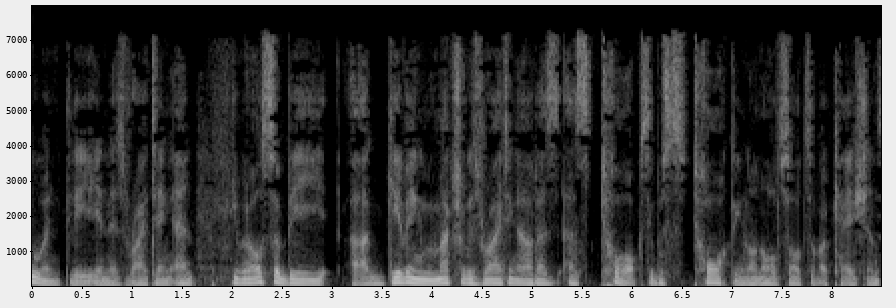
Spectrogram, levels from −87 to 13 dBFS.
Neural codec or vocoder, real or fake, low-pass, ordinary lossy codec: codec, 16 kHz, 4 kbps, FunCodec, trained on Chinese and English, 50 frames a second; fake; 7.2 kHz; MP3, 32 kbps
